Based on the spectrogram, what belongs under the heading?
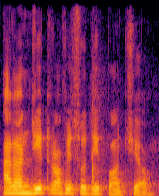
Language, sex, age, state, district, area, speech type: Gujarati, male, 60+, Gujarat, Surat, urban, spontaneous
